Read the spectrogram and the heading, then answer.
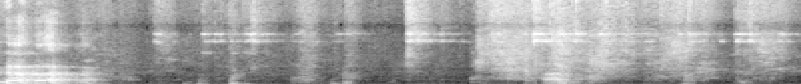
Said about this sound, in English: Your dog's trying to kill me.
